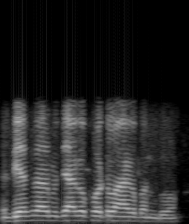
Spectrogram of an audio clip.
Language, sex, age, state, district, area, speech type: Maithili, male, 18-30, Bihar, Araria, rural, conversation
